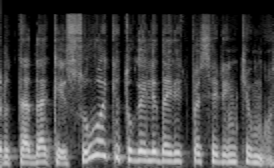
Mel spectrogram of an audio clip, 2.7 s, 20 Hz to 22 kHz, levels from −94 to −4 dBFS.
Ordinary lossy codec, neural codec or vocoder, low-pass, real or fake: Opus, 16 kbps; none; 14.4 kHz; real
